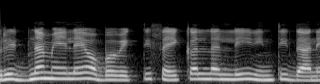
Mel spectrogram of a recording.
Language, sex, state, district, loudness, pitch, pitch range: Kannada, female, Karnataka, Bangalore, -15 LUFS, 235 Hz, 210-255 Hz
